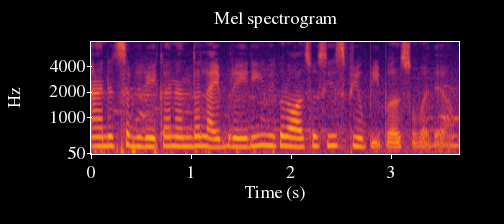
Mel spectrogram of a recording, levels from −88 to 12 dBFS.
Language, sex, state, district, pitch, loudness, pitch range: English, female, Haryana, Rohtak, 245 Hz, -15 LUFS, 230-255 Hz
